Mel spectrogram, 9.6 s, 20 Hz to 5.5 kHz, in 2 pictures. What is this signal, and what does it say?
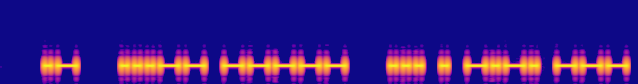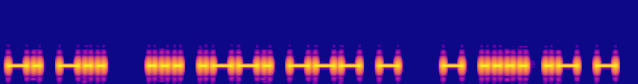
Morse code, heard as a keyed tone, about 25 wpm, 600 Hz. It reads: A 30 SECOND SPOT THAT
